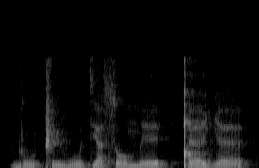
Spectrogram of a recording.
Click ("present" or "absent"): present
